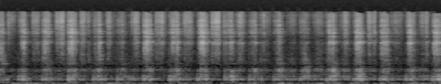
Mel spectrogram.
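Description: A wooden stick scratches the black coating off a thin, flat scratch-art sticker sheet of black-coated paper lying on a glass board, using short strokes. The result is a quick, uneven series of dry, raspy scrapes with a bright, hissy top and a soft low body under each stroke.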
